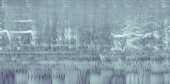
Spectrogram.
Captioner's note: Allison screaming; Richard laughing; everyone laughing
